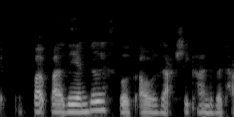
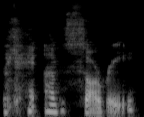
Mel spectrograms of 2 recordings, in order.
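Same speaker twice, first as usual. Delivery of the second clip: ordinary talk, nothing marked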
